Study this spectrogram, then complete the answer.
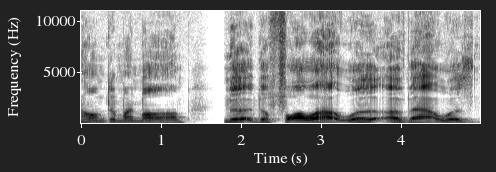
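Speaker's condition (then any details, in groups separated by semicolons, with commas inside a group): Cerebral palsy; from birth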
